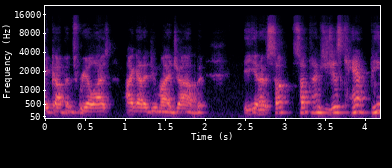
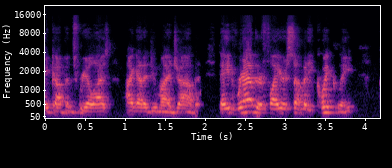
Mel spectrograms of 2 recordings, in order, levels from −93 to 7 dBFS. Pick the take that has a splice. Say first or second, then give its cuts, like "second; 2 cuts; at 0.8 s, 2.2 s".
second; 1 cut; at 1.9 s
